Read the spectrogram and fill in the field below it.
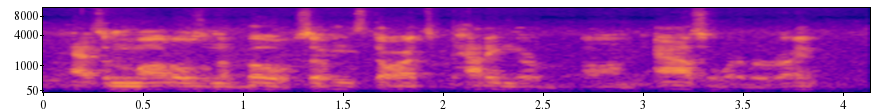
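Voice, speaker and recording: A man speaks with an American accent. There is noticeable background noise behind him. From US South. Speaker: vlogger. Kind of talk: casual monologue. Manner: fast.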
